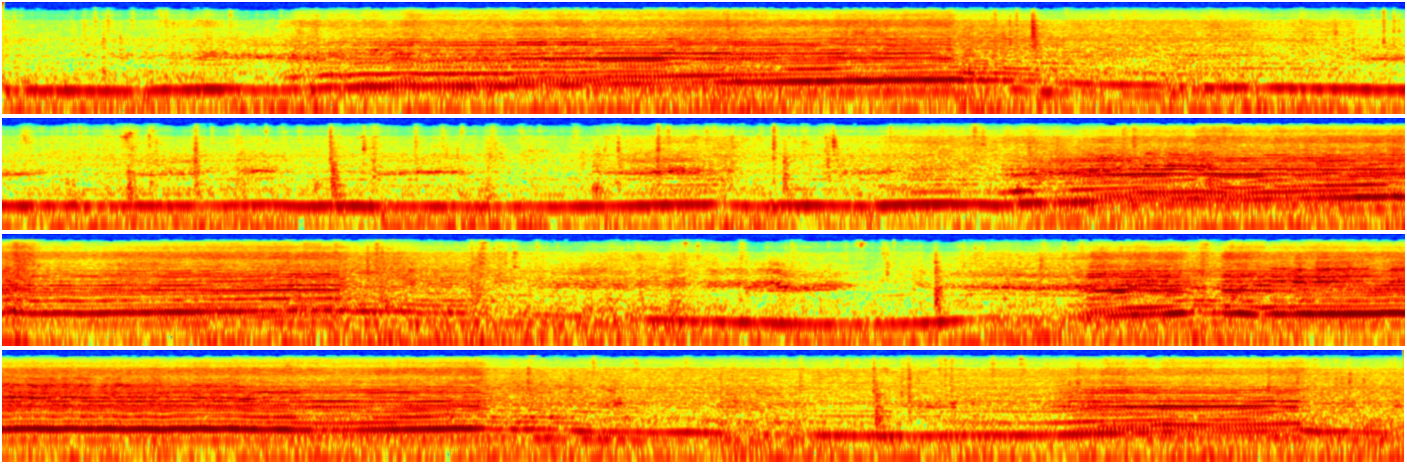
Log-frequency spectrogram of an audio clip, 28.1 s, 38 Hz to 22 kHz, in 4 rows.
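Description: Honda Civic EP3's four-cylinder engine heard from inside the cabin during an autoslalom run, revving hard through the gears and dropping back four times as the car accelerates between cone sections and slows for turns.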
